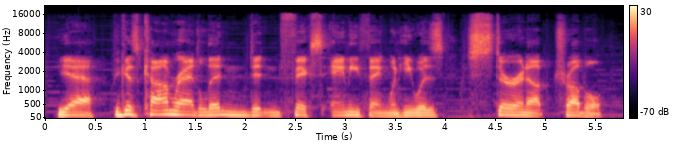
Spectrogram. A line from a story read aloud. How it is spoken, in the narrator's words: I snapped sarcastically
